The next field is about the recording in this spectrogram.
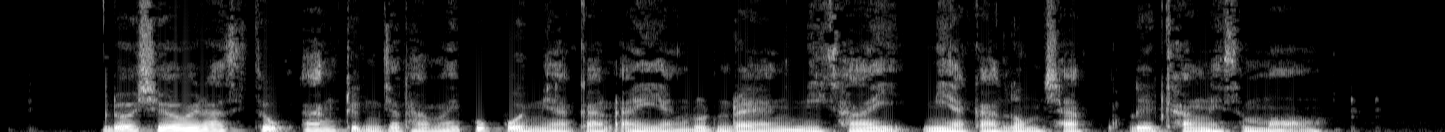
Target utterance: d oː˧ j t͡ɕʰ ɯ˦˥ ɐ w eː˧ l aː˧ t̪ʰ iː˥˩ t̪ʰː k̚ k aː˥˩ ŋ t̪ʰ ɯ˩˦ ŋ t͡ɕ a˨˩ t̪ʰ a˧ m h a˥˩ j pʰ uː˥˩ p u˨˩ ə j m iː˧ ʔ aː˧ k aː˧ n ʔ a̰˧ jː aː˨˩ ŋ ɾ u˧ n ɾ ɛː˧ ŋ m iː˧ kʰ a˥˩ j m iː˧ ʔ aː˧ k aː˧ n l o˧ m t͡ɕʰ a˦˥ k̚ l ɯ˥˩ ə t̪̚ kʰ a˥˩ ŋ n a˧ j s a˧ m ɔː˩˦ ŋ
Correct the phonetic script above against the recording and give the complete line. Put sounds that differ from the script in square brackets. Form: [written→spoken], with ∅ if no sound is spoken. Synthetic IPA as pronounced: d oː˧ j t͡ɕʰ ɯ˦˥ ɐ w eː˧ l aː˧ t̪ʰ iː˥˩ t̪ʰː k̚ [k→ʔ] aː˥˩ ŋ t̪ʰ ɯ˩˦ ŋ t͡ɕ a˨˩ t̪ʰ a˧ m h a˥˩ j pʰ uː˥˩ p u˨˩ ə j m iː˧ ʔ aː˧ k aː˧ n ʔ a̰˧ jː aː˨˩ ŋ ɾ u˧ n ɾ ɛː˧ ŋ m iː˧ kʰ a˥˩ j m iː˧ ʔ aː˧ k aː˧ n l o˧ m t͡ɕʰ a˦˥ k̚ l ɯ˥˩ ə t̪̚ kʰ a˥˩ ŋ n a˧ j s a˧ m ɔː˩˦ ŋ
